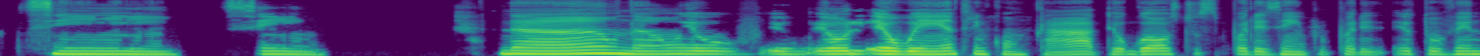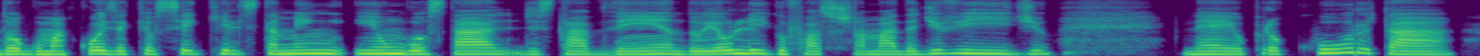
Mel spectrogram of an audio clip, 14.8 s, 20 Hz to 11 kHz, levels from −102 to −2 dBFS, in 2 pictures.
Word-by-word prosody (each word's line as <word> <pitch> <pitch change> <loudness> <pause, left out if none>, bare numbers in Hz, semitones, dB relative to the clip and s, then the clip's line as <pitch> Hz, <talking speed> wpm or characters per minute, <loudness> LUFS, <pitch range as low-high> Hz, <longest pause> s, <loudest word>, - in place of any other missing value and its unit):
Sim, 165 -5 +1 0.2
sim. 160 -4 -3 0.9
Não, 180 +2 +6
não, 170 0 +2
eu 170 -2 +1
eu 160 -2 -2
eu 170 +1 +5
l 175 - +2
eu 165 -2 +7
entro 165 +2 +2
em 165 - 0
contato, 145 0 -3
eu 155 - -1
gosto, 165 +1 0 0.2
por 165 -1 -4
exemplo 150 -2 -4
por 155 - -7
e 150 - -8
eu 165 0 -7
tô 160 - -4
vendo 165 +2 -1
alguma 160 -1 +1
coisa 180 -1 -1
que 180 - -7
eu - - -4
sei 180 +2 -3
que 190 +2 -4
eles 175 0 -7
também 185 +1 +1
iam 185 0 +3
gostar 175 0 0
de 155 - -10
estar 160 +1 -4
vendo, 160 +3 -3
eu 175 +3 +1
ligo, 195 -2 +1
faço 165 0 -7
chamada 160 0 -4
de 190 +4 -3
vídeo, 185 -3 -2 0.7
né, 165 0 -2
eu 160 - -4
procuro 220 +8 -2
tá 160 -5 -1
170 Hz, 180 wpm, -23 LUFS, 160-180 Hz, 0.9 s, eu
